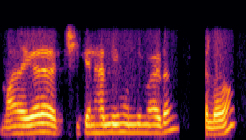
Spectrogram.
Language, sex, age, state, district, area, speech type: Telugu, male, 18-30, Telangana, Sangareddy, rural, conversation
